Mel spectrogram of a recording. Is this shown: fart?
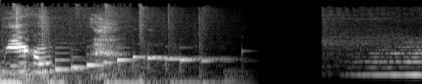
no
